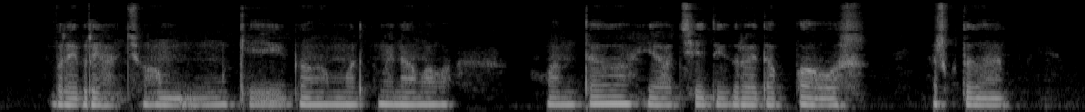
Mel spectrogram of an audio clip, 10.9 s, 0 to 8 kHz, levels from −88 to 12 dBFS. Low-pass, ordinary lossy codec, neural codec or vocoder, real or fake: 7.2 kHz; MP3, 32 kbps; none; real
